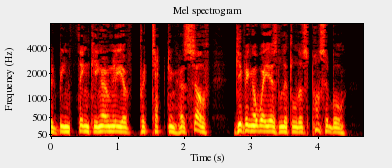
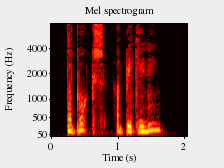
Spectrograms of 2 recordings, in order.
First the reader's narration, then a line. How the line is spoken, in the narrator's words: Kate whispered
